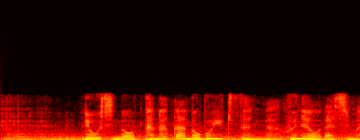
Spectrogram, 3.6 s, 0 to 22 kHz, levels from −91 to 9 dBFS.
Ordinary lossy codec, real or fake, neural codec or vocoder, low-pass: none; fake; codec, 16 kHz, 4 kbps, FunCodec, trained on LibriTTS, 50 frames a second; 7.2 kHz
